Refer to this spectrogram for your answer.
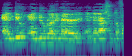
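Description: A man co-hosting a casual couple prank vlog, talking brashly and swearing a lot in loud banter. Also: medium pitch, very fast, heavy background noise. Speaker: vlog co-host. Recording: echoey room, mic at a distance, music underneath.

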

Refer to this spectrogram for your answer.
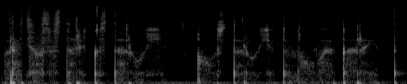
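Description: A young woman storyteller reading a fairy tale in a gentle, measured ASMR whisper, close to the mic. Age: young adult.

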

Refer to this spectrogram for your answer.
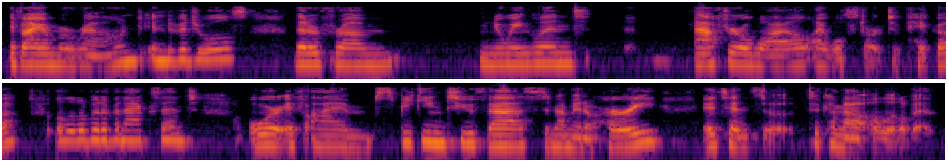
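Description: A woman from Rhode Island, USA, with no regional accent hosts a podcast, chatting casually and self-reflectively about herself in a personal monologue. Her voice is medium-pitched and moderately paced, and the recording is muffled.

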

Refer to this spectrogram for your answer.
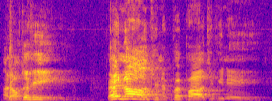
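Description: A man playing a proud aging father whose honor has been wounded. He is grandiloquent and swings between shouting and mumbling. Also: high-pitched, very animated, normal speed, echoey room. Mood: urging. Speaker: sitcom actor playing a father in a stage parody. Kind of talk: theatrical comic acting.

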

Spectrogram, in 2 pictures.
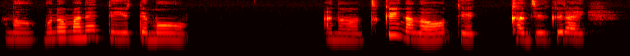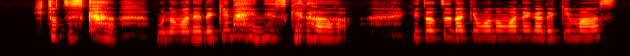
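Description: A teenage girl auditioning for an idol group, chatting casually on a livestream and reading out viewer comments in a soft, hesitant way full of fillers. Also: high-pitched, fairly even intonation, moderate pace. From Japan.

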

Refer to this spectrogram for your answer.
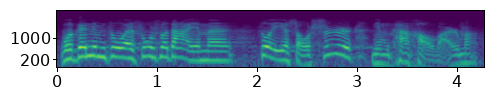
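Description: A man voicing a cheeky, clever young schoolboy who answers softly and slowly, as if innocent, heard on an old radio recording with long reverb. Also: high voice, very animated, narrow, tinny audio. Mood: sly innocent. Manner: soft, slow, innocent-sounding replies. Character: cheeky clever schoolboy poet, sly and mild.

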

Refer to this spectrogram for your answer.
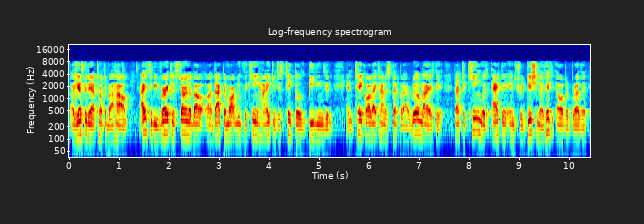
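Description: A man pastor preaching in a casual livestreamed sermon. His voice sits in an ordinary middle register. He talks earnestly through personal stories, halting and repeating words as he goes. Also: medium pitch. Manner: earnest storytelling.

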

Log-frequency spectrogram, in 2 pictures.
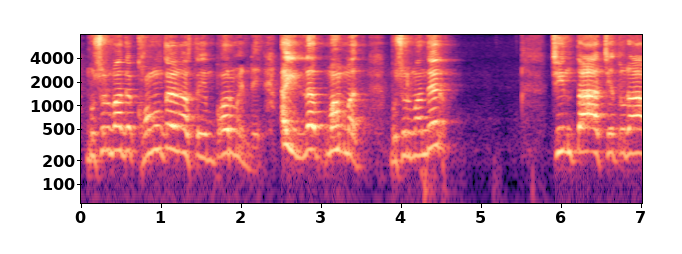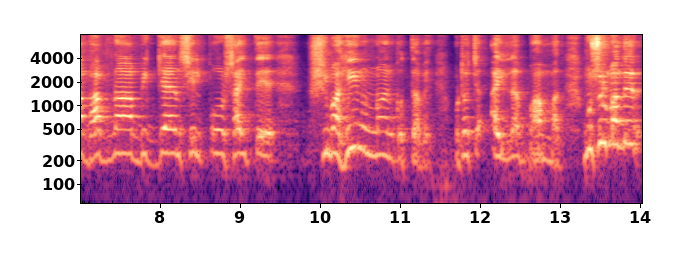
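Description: A man giving an impassioned public speech, building on repeated rhetorical refrains, sometimes shouting and laughing wryly. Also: very high voice, vocal fry, roomy sound. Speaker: speaker giving a statement.

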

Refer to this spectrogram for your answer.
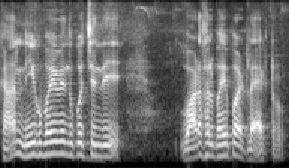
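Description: A man's voice: on the high side, brisk, highs cut off. A man, a spiritual teacher, explains ideas in a conversational discourse, asking rhetorical questions and building long lists.

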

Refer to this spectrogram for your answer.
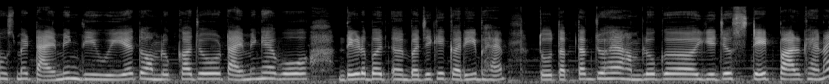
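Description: A woman narrating a casual travel vlog, explaining the plans for the day to viewers. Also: fairly high pitch.

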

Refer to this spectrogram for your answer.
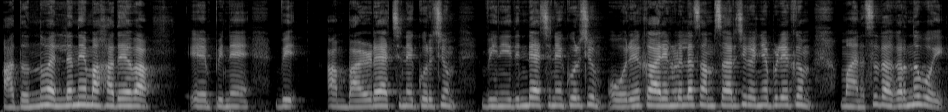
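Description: A woman voicing a grieving older grandmother who speaks haltingly and stammers. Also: fairly high pitch, little pitch movement, smooth, lightly acted. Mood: sorrowful.

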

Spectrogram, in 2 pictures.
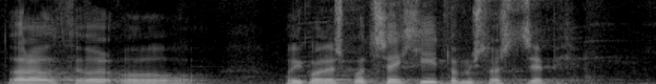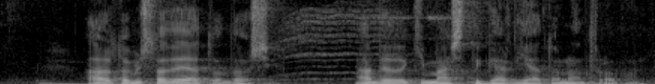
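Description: A man preaching a sermon on a Gospel passage, animated, swinging from high exclamations to low asides and acting out the voices he quotes. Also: vocal fry, in a large hall.

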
